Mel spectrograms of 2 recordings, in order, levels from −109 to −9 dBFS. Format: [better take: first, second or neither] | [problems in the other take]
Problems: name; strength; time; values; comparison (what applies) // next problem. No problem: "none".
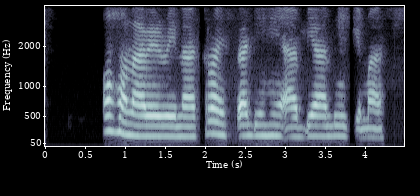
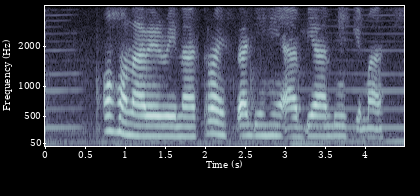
first | background sound (Wind instrument, woodwind instrument + Walk, footsteps); 20 dB below the speech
